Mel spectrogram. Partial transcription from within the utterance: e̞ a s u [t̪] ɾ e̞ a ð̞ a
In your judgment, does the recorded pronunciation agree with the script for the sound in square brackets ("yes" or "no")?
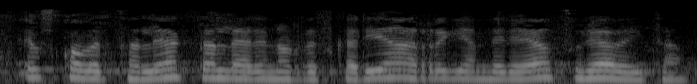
no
